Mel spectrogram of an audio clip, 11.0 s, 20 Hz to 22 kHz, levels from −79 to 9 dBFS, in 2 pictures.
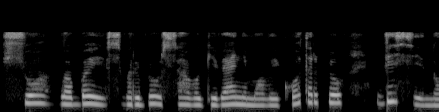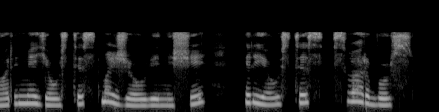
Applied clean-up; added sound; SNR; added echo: none; none; none; none.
